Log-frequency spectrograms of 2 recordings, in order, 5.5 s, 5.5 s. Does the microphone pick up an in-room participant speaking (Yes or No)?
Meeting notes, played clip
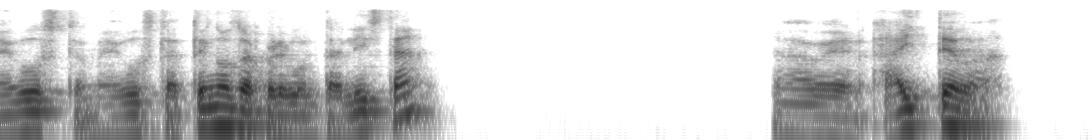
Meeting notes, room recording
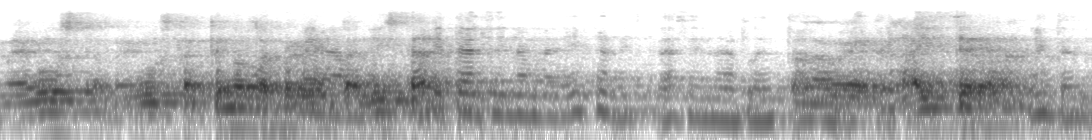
Yes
